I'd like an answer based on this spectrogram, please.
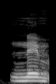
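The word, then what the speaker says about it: name: जैसे आपको देखिए नेम है तो एन का न हो गया ए का ए की मात्रा होगी एम हो गया तो नेम में पढ़ा ना इ नहीं पढ़ा जैसे गेम में देख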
